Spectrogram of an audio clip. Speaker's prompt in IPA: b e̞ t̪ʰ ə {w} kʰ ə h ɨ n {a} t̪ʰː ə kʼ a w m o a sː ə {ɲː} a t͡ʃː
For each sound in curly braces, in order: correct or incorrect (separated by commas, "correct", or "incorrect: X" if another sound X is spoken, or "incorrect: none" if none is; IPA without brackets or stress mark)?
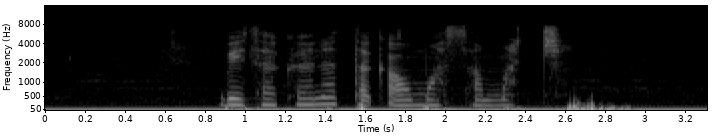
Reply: incorrect: none, incorrect: ə, incorrect: mː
